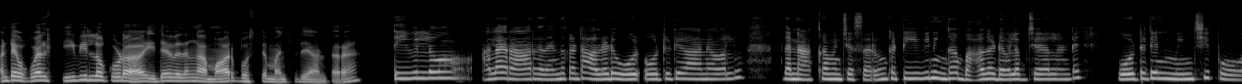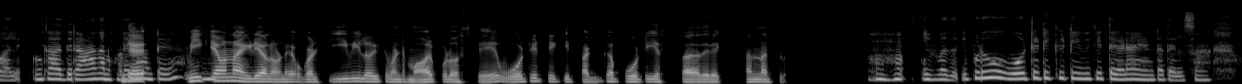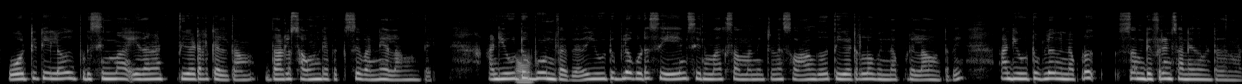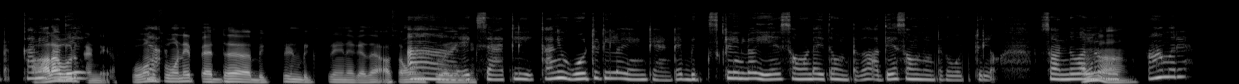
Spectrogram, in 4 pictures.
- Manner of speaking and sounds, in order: in English: "ఆల్రెడీ ఓ ఓటీటీ"; in English: "డెవలప్"; other background noise; in English: "ఓటీటీని"; in English: "ఓటీటీకి"; lip smack; in English: "ఓటీటీకి"; in English: "ఓటీటీలో"; in English: "థియేటర్‌కెళ్తాం"; in English: "సౌండ్ ఎఫెక్ట్స్"; in English: "అండ్ యూట్యూబ్"; in English: "యూట్యూబ్‌లో"; in English: "సేమ్"; in English: "సాంగ్ థియేటర్‌లో"; in English: "అండ్ యూట్యూబ్‌లో"; in English: "సమ్ డిఫరెన్స్"; in English: "బిగ్ స్క్రీన్"; in English: "ఎగ్జాక్ట్‌లీ"; in English: "ఓటీటీలో"; in English: "బిగ్ స్క్రీన్‌లో"; in English: "సౌండ్"; in English: "సౌండ్"; in English: "ఓటీటీలో. సో"
- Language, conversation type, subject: Telugu, podcast, స్ట్రీమింగ్ షోస్ టీవీని ఎలా మార్చాయి అనుకుంటారు?
- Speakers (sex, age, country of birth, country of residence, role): female, 25-29, India, India, guest; male, 20-24, India, India, host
